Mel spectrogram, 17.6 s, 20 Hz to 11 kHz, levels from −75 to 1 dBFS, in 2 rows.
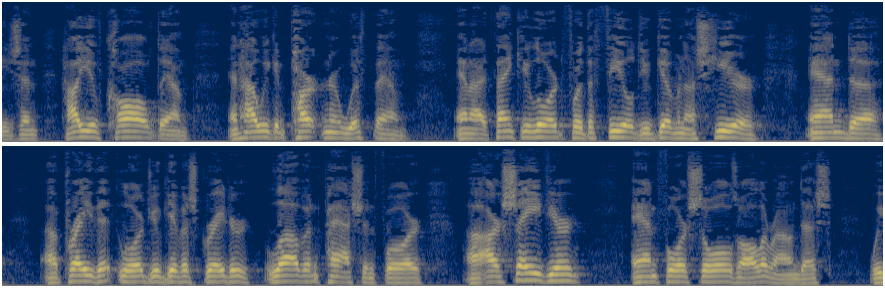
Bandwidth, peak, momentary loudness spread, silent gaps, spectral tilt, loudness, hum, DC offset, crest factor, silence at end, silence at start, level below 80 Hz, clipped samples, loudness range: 10.5 kHz; -4 dBFS; 10 LU; none; -6 dB/octave; -21 LUFS; none; 1%; 16 dB; 0 s; 0 s; -58 dBFS; under 0.1%; 2 LU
